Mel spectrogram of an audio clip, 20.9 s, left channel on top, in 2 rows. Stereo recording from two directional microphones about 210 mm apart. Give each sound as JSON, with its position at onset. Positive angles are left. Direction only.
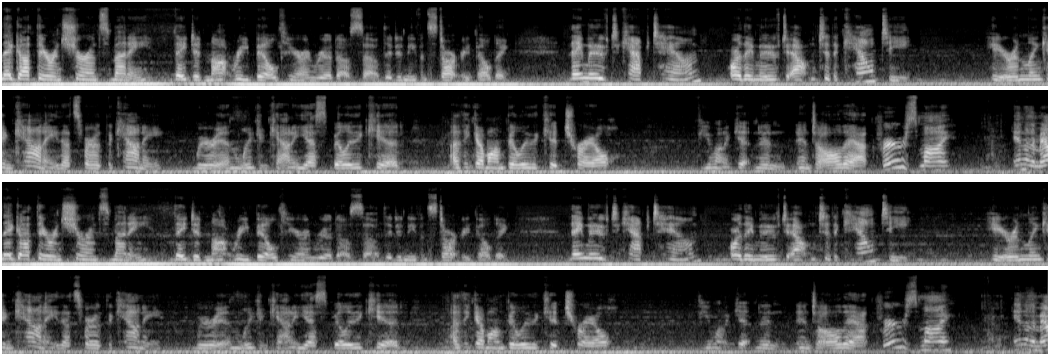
{"t": 0.0, "sound": "speech", "side_deg": 20}
{"t": 17.5, "sound": "speech", "side_deg": 30}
